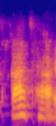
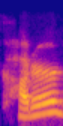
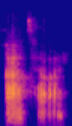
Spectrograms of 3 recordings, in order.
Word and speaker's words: Qatar: How do you pronounce katar? It's It's literally pronounced kata. Oh my gosh. If you think it's pronounced cutter, then like oh that's awkward.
